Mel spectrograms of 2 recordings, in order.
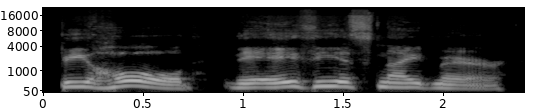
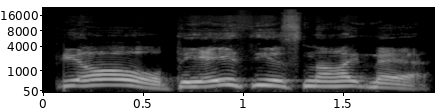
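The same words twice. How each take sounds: First: It is said in the speaker's ordinary accent. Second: It is said in a put-on Australian accent.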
